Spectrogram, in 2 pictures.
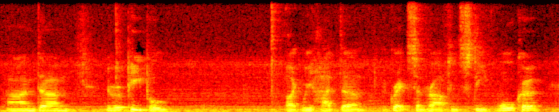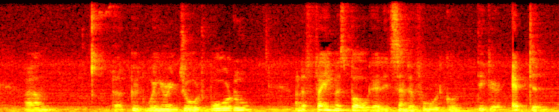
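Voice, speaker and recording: Amid noticeable background noise and audible room echo, a man with a West Country accent speaks fairly slowly at a fairly low pitch, his intonation fairly even and his pauses long and frequent. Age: 70s. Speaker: football fan. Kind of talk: oral history interview. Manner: hesitant with many fillers.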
